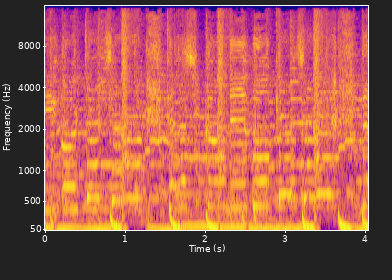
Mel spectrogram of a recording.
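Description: K-pop girl-group song playing: a female vocal line over a steady deep bass and deep kick-drum hits that drop in pitch about twice a second.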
